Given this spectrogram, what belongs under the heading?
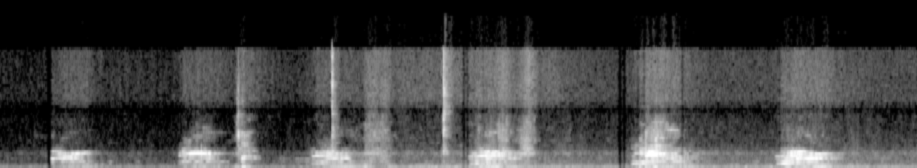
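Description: A house cat meows repeatedly, about six clear separate calls spaced roughly a second apart, fairly close, with faint low background noise and no talking.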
